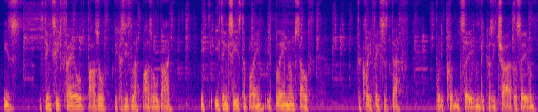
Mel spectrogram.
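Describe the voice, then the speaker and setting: A man's voice: low-pitched, steady tone, moderate pace. A young man casually retelling a movie plot idea, rambling and leaning on filler words. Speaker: video creator. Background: soft background music.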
